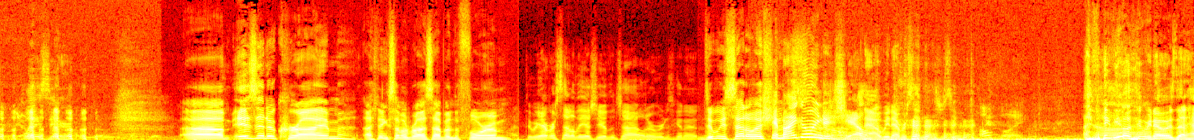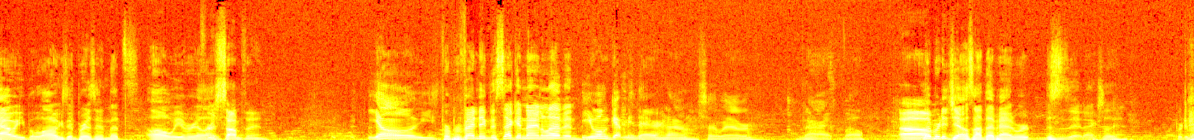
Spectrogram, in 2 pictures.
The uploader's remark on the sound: This episode was recorded in-person during PorcFest in New Hampshire.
